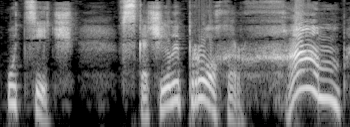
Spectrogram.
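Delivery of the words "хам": put-on high accented roar; a mild mock roar. A narrator's reading. Cook roars at Prokhor before fleeing, accented. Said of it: "взревел мистер Кук".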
